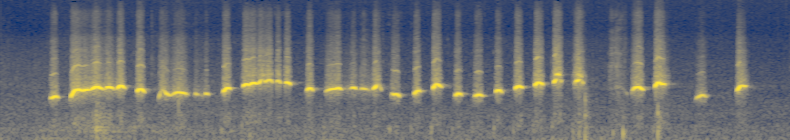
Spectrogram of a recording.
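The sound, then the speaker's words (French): A person whistles an imitation of birdsong: a long run of quick, bright chirps and short trills at a high pitch, fairly loud and rhythmic, with brief pauses and no talking. “mais chante la chanson d'un oiseau.”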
